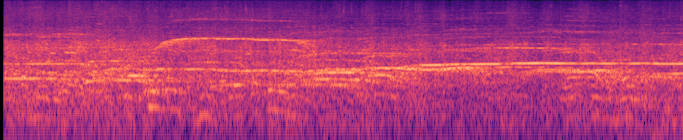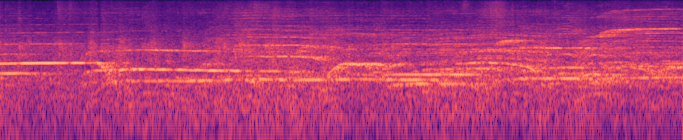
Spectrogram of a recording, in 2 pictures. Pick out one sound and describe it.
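A man sings into a microphone over the band.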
